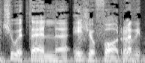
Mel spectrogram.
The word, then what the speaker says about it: Chiwetel Ejiofor: Questo è il nome del personaggio interpretato di Chiwetel Ejiofor.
